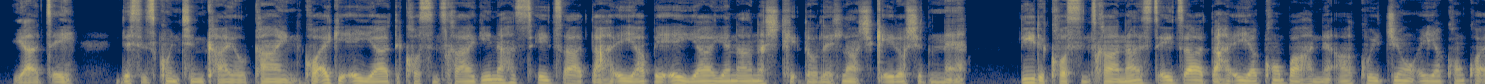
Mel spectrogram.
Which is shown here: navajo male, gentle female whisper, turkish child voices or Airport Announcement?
navajo male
